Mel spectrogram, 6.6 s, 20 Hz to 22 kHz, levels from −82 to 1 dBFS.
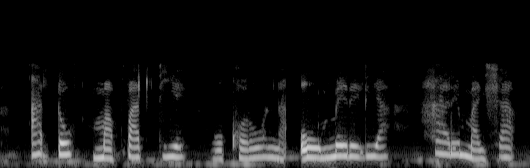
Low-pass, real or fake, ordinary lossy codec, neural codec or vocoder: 5.4 kHz; real; Opus, 32 kbps; none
